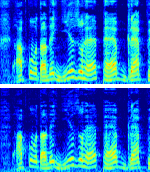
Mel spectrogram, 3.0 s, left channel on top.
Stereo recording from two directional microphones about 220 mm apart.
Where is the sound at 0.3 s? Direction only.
25° left (ahead or behind).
